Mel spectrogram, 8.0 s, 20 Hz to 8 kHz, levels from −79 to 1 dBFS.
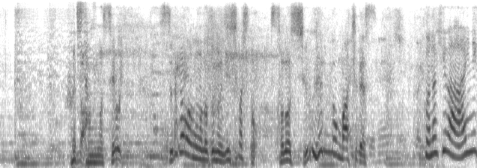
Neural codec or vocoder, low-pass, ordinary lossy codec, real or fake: codec, 16 kHz, 8 kbps, FreqCodec, smaller model; 7.2 kHz; Opus, 16 kbps; fake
